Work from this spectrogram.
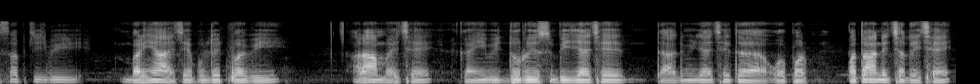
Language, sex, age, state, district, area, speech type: Maithili, male, 30-45, Bihar, Madhepura, rural, spontaneous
